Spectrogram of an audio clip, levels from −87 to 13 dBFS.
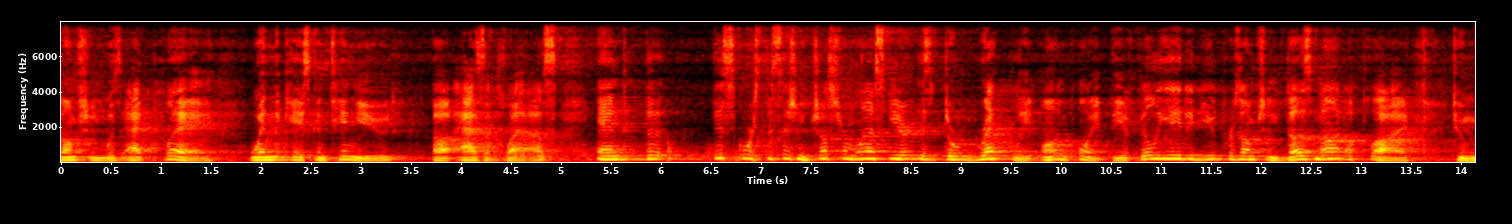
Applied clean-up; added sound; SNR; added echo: neural separator model SepFormer DNS4.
